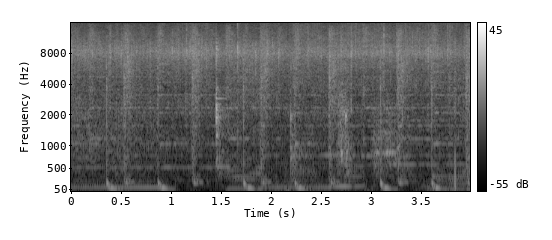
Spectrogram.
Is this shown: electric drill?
no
